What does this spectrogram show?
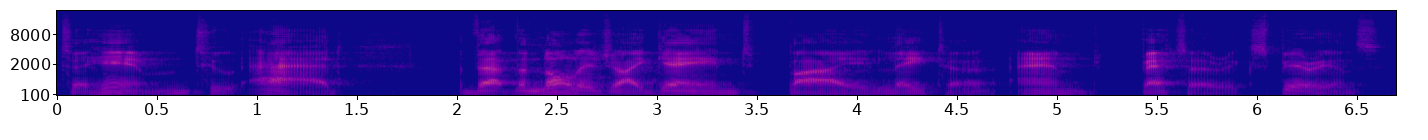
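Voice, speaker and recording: A British man reading a classic novel aloud as an audiobook narrator, with measured, expressive phrasing. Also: extremely low pitch. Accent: British English. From Britain.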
